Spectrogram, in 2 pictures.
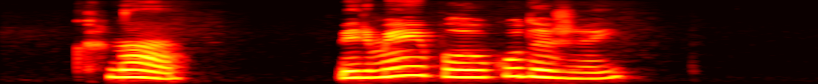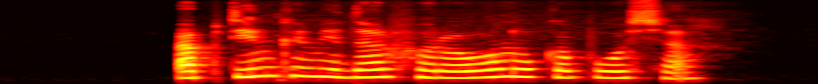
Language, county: Lithuanian, Vilnius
